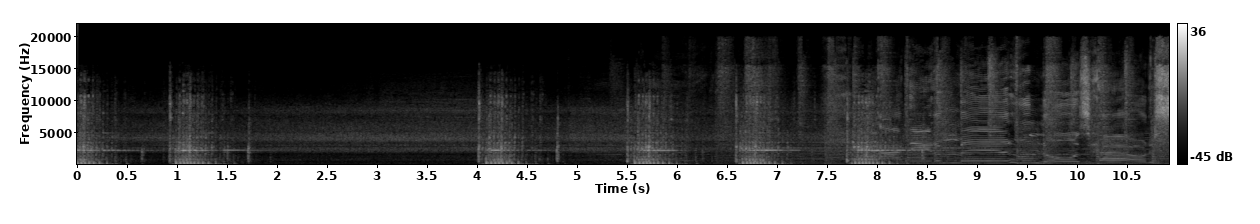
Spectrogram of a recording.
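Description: Stihl 041 chainsaw being pull-started, with several loud separate bursts as the engine fires and revs briefly, the last catching into a running, revving engine near the end.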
